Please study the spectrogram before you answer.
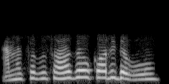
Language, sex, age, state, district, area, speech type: Odia, female, 60+, Odisha, Gajapati, rural, conversation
